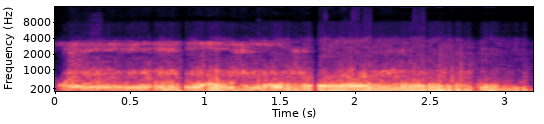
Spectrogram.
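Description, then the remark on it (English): A loud, sustained, raspy roar held for about three seconds, briefly breaking off partway through before continuing at full force, dominant with nothing else audible. “It's patented. Patented roar.”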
